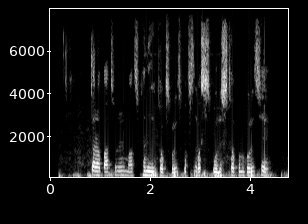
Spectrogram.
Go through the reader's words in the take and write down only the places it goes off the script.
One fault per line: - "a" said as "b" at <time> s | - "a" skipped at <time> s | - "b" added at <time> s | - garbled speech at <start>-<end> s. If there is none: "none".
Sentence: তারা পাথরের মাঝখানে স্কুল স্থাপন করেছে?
- garbled speech at 2.2-3.0 s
